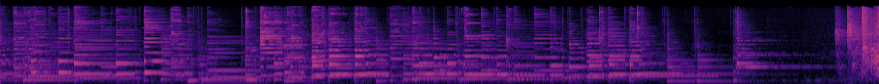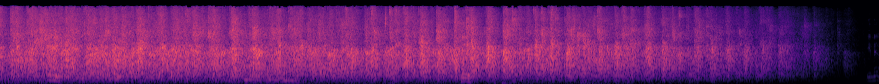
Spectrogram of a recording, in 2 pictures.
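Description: Fingerpicked steel-string acoustic guitar playing the closing bars of a blues tune, ending on a low ringing note. About halfway through, audience applause breaks out, louder than the guitar, and fades out near the end.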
